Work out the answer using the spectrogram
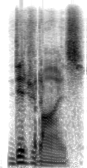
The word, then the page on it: digitize: American English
